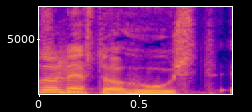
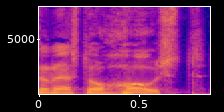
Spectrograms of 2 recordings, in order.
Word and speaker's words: Ernesto Hoost: Yeah, it's not Ernesto Hoost. It's Ernesto Host.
